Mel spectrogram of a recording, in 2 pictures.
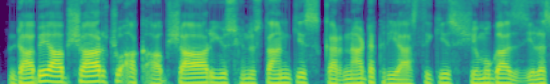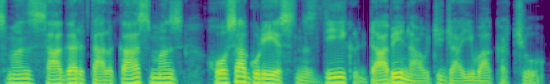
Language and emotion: Kashmiri, neutral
